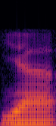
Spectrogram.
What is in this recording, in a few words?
"Yes", es, Adult, Male; nl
